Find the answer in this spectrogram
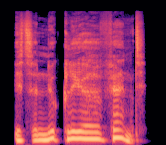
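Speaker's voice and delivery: hushed, quiet whisper. Mustang, rushing to the computer, whispering. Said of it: "she whispers".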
